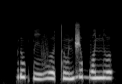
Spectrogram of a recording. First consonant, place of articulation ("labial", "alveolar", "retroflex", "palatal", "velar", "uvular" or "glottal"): alveolar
